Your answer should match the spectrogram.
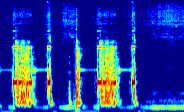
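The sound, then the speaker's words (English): A short run of electronic telephone line tones on an STD (long-distance) call, several quick bursts in an uneven pattern with steady hum beneath, clear with no voices. “Well, there was somebody on the phone there, but through. It was an STD, but they didn't want to say anything.”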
